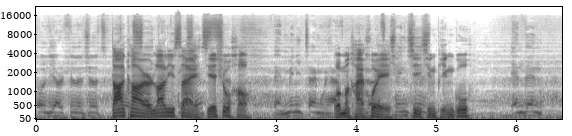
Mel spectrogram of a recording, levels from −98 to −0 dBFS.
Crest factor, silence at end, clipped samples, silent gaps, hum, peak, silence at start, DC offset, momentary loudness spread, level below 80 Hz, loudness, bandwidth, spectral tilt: 20 dB; 0 s; under 0.1%; none; none; -6 dBFS; 0 s; under 0.1%; 16 LU; -42 dBFS; -25 LUFS; 17 kHz; -5 dB/octave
